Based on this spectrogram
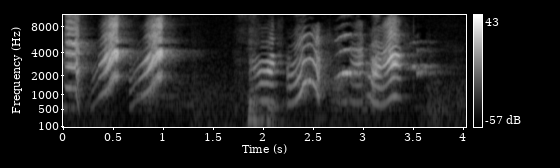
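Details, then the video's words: Pet green rose-ringed parakeet talking in Urdu, repeating the phrase mian mitho choori khani quickly: two rising squawky syllables, a pause, then three rapid wavering speech-like syllables, in a quiet room. "Talking parrot saying mian mitho choori khani|Green ring neck best talking parrot"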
